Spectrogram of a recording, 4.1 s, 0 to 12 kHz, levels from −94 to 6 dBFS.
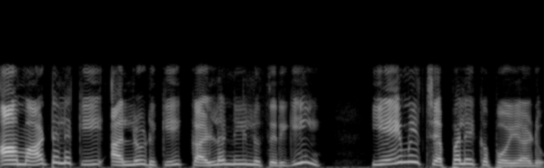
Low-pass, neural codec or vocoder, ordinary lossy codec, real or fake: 7.2 kHz; none; none; real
